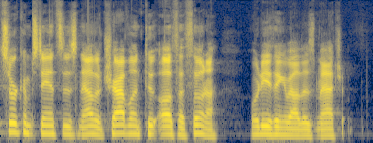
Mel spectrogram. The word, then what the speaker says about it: Osasuna: Yeah, it's got to get the Madridista pronunciation there. Osasuna. Osasuna.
